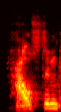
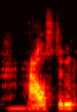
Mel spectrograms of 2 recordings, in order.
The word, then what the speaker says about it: Houston: a friend from Georgia apparently it's HST County it's spelled like Houston Texas but it's HST County with Antoine Lee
